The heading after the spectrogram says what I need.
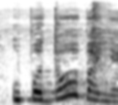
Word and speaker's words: уподобання: я йду прощавайте мої уподобання змінюються я стала більш уважною до свого мовлення це добре але правильно наголошувати уподобання як подоба Красно дякую Я навіть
